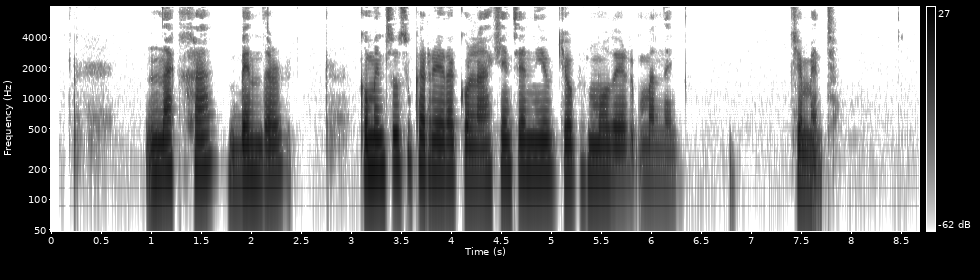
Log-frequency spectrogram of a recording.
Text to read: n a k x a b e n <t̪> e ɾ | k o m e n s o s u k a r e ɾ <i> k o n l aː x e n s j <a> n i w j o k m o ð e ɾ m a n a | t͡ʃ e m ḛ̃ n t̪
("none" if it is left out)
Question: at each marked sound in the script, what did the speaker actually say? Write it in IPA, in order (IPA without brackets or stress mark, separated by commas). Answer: d̪, a, a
